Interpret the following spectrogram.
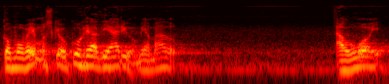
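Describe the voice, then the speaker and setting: A man's voice: on the high side, moderate pace, gravelly, mellow, slightly rough. A man preaching a sermon as pastor, building emphasis through repetition. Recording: long hall reverb.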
